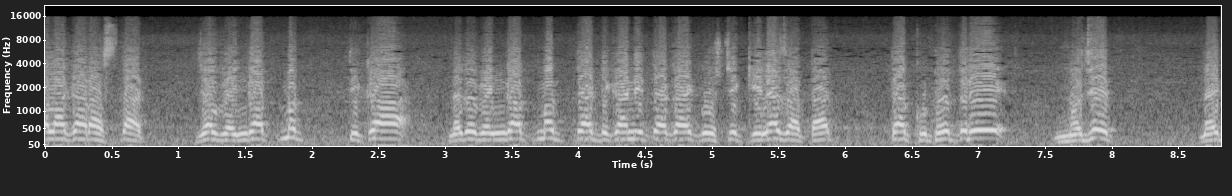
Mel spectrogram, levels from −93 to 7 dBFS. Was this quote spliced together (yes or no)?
no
